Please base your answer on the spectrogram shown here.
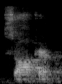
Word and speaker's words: soccer: So, this is the sound of ah ah ah soccer.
